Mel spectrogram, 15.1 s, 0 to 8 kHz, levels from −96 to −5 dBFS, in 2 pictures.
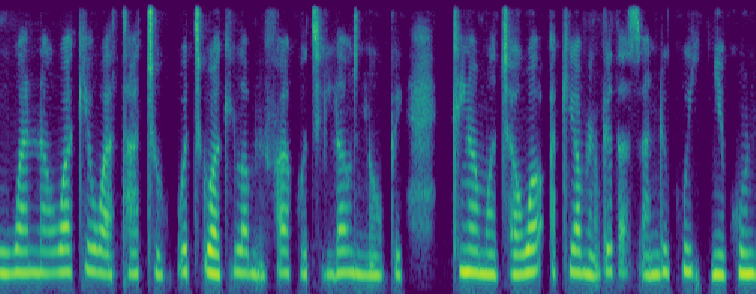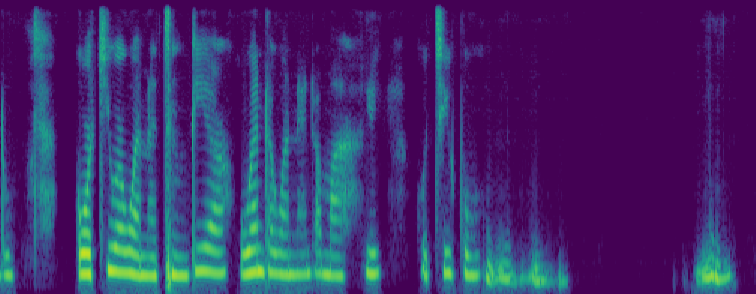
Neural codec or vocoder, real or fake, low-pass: codec, 24 kHz, 0.9 kbps, WavTokenizer, small release; fake; 7.2 kHz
